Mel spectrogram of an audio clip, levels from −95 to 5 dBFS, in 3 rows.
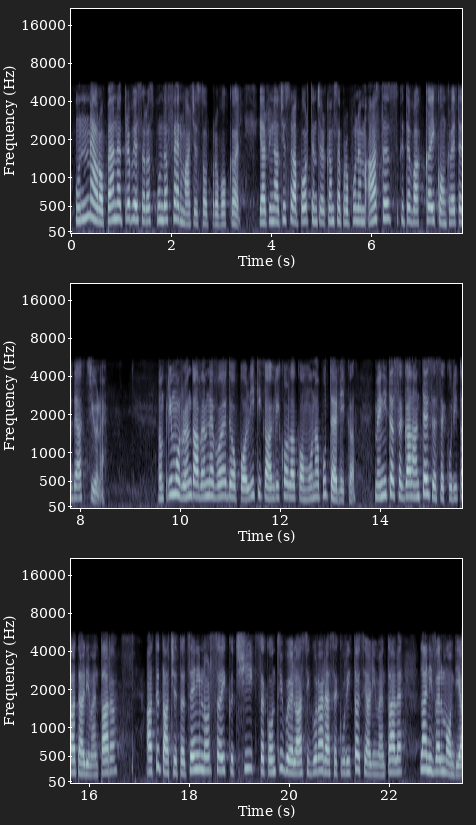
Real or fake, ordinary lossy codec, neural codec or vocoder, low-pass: fake; none; codec, 16 kHz, 4 kbps, X-Codec, HuBERT features, trained on LibriSpeech; 5.4 kHz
